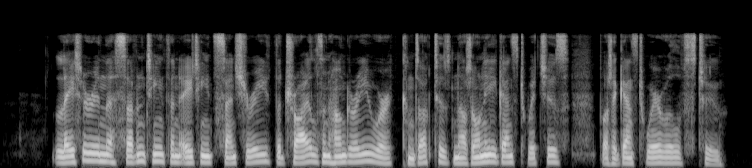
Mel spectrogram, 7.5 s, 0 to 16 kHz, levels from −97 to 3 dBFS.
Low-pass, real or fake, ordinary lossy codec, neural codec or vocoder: 7.2 kHz; real; none; none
